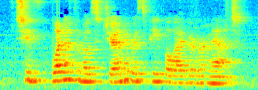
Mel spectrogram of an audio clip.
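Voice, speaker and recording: A woman's voice with audible room echo. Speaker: event host introducing an author. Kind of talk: speaker introduction. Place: hall.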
